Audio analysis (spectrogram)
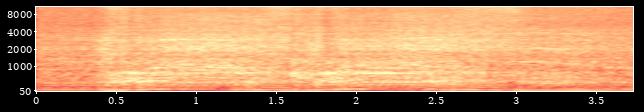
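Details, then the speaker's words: Infiniti G37 with newly fitted Invidia Q300 exhaust and Berk resonated test pipes: engine cold after sitting, catches and settles into an even, mellow, quiet note with a couple of light blips. Healthy cold start. "all right so there it is guys a little startup video i didn't want to rev it too much just because the engine is cold"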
